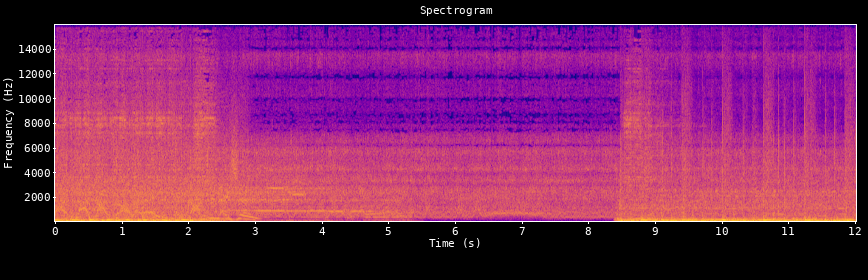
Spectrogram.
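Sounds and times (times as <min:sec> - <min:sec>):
hardcore punk band playing: 0:00.0 - 0:05.6, 0:08.3 - 0:12.0
ringing wash of noise: 0:01.9 - 0:09.4.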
